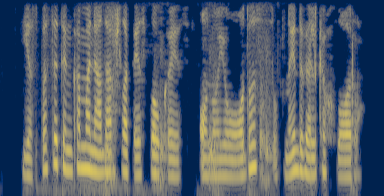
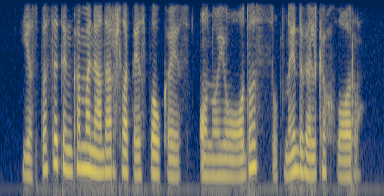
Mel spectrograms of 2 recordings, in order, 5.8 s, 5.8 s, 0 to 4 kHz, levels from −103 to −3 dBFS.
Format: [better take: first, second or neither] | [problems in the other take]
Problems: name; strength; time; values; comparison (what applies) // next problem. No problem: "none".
second | noise reduction (classical method Wiener filter)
